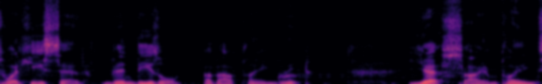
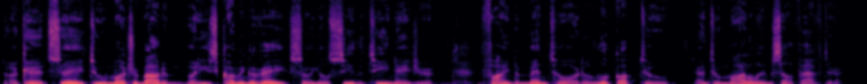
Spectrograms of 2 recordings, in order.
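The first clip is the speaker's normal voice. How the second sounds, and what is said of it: Deep, poor Vin Diesel impression. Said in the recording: “in a very, like, deep Vin Diesel voice ... This is a terrible Vin Diesel impression. ... Why do I sound like Columbo?”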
